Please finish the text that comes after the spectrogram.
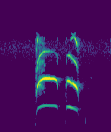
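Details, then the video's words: Greater green leafbird producing imitated notes: two clear, pure whistles, the first long and level, the second shorter and gently falling, against a quiet background. "CUCAK IJO GACOR BONGKAR ISIAN NGENTROK"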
